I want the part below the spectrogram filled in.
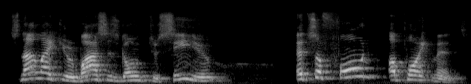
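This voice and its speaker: With lively intonation, a man keeps to a moderate pace. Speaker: religious lecturer. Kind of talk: sermon.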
